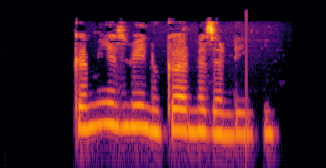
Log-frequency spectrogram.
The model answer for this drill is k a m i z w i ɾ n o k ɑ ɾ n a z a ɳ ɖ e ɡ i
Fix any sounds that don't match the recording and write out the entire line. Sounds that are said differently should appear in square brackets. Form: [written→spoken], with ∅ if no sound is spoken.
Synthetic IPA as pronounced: k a m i z w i [ɾ→∅] n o k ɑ ɾ n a z a ɳ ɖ e ɡ i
